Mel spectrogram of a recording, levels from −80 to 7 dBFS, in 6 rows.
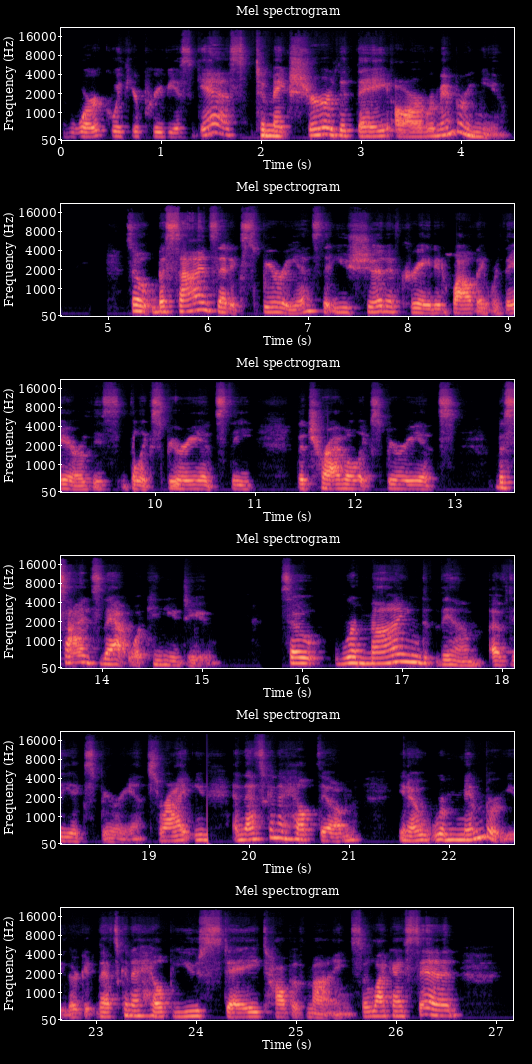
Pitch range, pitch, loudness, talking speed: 150-195 Hz, 175 Hz, -17 LUFS, 155 wpm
